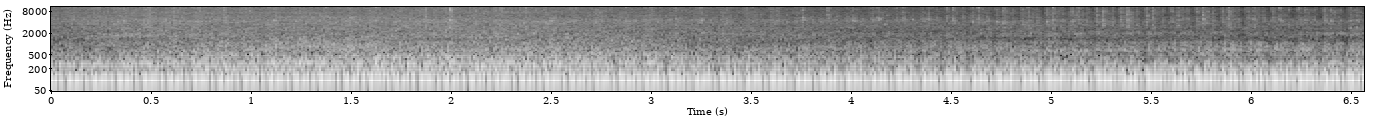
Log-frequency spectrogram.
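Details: 1994 Chevy Blazer K5 V8, new starter after sitting 5 years: steady, fairly even idle with low throb, no knock, while white smoke and coolant come out the exhaust; owner unsure if head gasket or intake manifold gasket.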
